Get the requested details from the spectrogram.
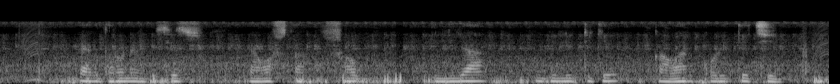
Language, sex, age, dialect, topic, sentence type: Bengali, male, 18-24, Western, banking, statement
